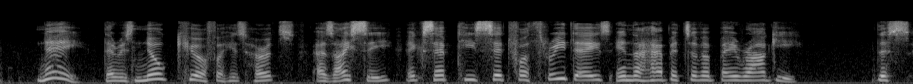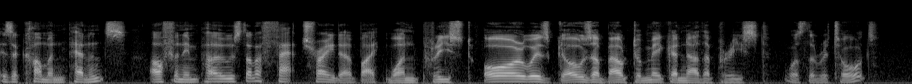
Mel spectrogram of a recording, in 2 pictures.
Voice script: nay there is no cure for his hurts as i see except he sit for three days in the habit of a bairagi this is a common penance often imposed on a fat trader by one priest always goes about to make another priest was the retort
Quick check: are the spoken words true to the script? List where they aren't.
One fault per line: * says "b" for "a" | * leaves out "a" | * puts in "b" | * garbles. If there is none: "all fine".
all fine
